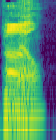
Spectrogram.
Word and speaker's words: Duhamel: It's Dumel. It's spelled D-U-H-A-M-E-L.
